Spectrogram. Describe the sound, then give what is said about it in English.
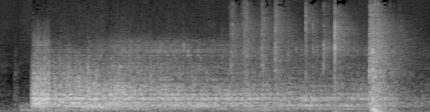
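A loud storm sets in abruptly at night, a dense roar of rain and wind with a few sharp crackles and one heavy thunder-like boom near the end. No voices are heard. “Still more quickies. The storm.”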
